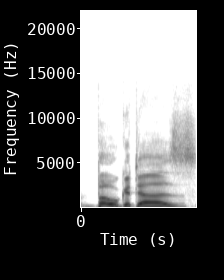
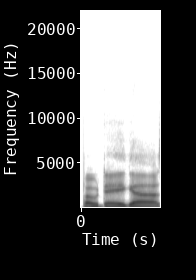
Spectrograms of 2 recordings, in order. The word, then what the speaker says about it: bodega: talking about uh the bogo does of the bronx uh i she meant bodega i guess and i'm not remotely a new yorker uh but i know that it's pronounced bodega so i don't i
